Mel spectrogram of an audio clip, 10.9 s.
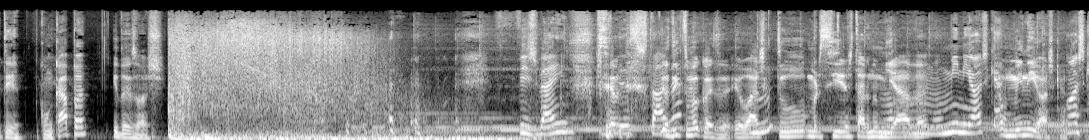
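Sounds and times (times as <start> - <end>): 
speech: 0.0 - 2.0, 3.9 - 10.8
explosion sound effect from a radio ad: 1.7 - 5.2.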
